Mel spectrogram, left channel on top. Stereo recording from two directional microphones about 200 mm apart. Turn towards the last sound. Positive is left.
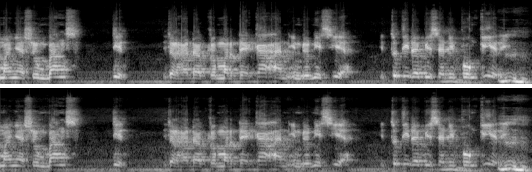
turn(degrees=45)  # may be behind; listen again after turning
